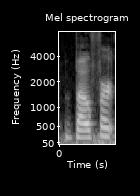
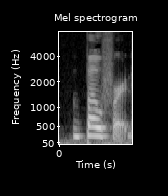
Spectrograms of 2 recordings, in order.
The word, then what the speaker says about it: Beaufort: And I said, I assume it's pronounced like Beaufort, South Carolina. My mistake. There's a Beaufort, North Carolina that's pronounced Beaufort, but apparently in South Carolina, they call it Beaufort.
